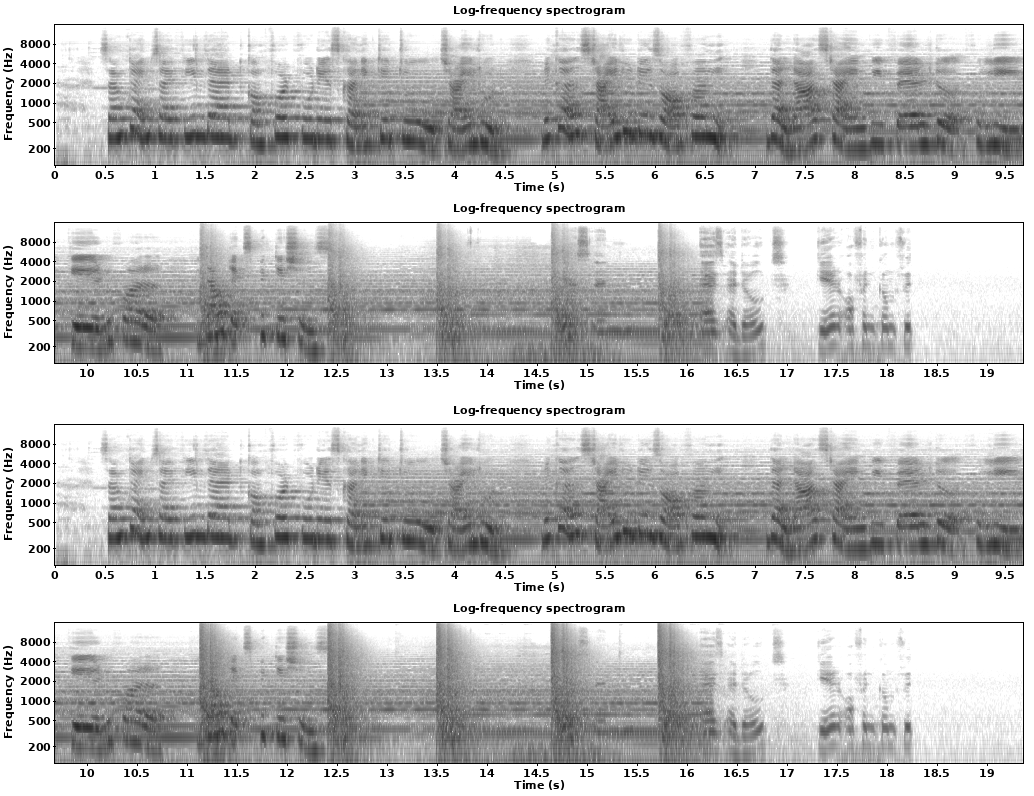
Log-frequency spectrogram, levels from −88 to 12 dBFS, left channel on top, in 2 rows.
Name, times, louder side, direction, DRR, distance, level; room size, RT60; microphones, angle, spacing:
voice 1, 0.5-12.5 13.4-14.7, left 1 dB, 10° left, 0.7 m, -19 dB
sound 1, 3.0-16.3, right 2 dB, 15° right, 3.9 m, -30 dB
Gunshot gunfire, 11.1-11.8 12.4-13.0 13.5-14.1 14.6-15.3 15.7-16.3, right 5 dB, 75° right, 1.2 m, -24 dB
voice 2, 14.7-15.5 16.1-17.0 17.3-18.3, left 2 dB, 35° left, 3.9 m, -32 dB
head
